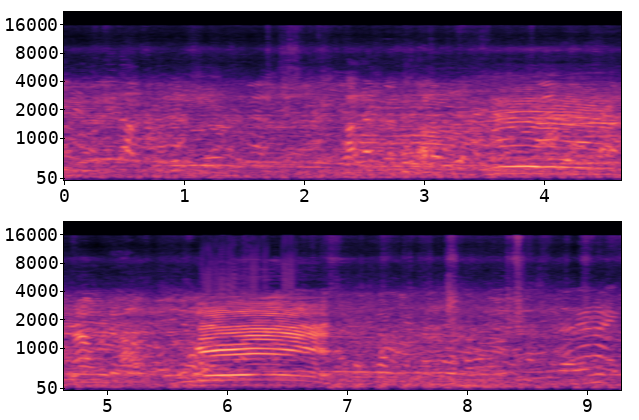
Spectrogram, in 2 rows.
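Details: Sahiwal breed bulls at Ambari cattle market, Bangladesh, on Monday 24 July, with Chattogram traders buying: two strong, rich moos near the middle, each about a second, rising then falling, with fainter lows and busy crowd chatter around them.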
